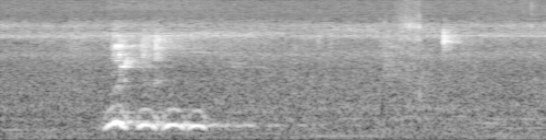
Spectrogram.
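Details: Mottled wood owl (Strix ocellata) in the Kerala countryside at night gives one quavering, tremulous, mid-pitched hoot of about half a second, then a faint click in quiet surroundings.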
